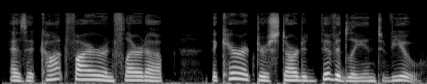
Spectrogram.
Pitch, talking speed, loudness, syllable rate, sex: 190 Hz, 185 wpm, -18 LUFS, 5.5 syllables/s, female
